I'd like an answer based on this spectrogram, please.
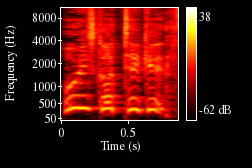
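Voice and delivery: put-on very high, loud, funny teen voice. Retelling what a teenage usher said between two arguing men: The Simpsons funny-voiced teen. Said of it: "like in The Simpsons, the one with the funny voice".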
